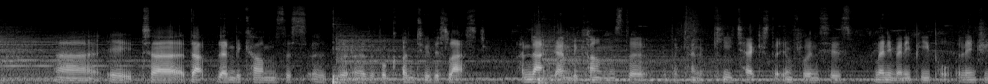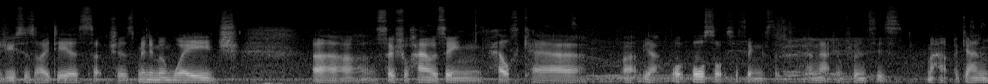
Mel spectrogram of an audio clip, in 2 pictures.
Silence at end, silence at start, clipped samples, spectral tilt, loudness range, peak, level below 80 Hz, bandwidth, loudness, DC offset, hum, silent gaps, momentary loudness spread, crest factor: 0 s; 0 s; under 0.1%; -6 dB/octave; 4 LU; -4 dBFS; -50 dBFS; 16.5 kHz; -28 LUFS; under 0.1%; none; none; 10 LU; 24 dB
